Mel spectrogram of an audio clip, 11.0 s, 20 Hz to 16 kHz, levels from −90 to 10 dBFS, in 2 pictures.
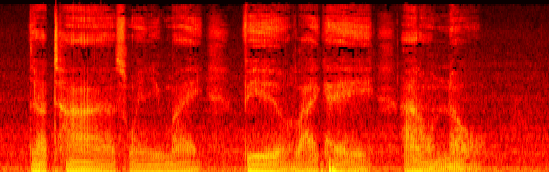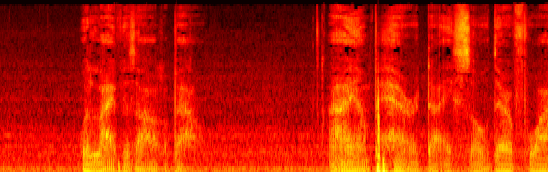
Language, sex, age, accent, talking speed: English, male, 40-59, American, 120 wpm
